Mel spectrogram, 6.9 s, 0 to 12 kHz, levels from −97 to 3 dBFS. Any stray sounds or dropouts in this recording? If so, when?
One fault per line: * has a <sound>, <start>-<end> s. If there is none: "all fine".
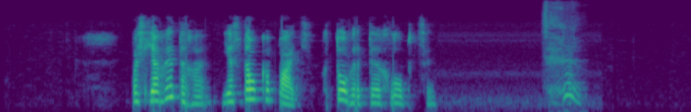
* has a sneeze, 5.4-5.9 s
